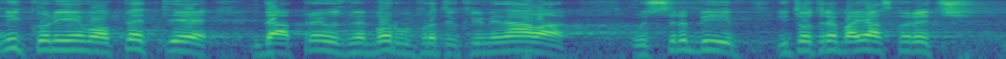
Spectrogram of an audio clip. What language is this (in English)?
Serbian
